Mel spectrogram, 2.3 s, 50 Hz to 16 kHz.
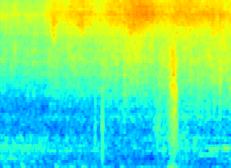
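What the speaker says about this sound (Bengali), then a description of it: "এরপরে ছোট 1 কাপ পেঁয়াজ কুচি অ্যাড করে দিলাম।" A small cup of chopped onion fries in butter in a pan, giving a steady close sizzle with a few soft stirring scrapes and pops.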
